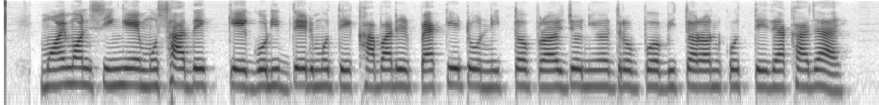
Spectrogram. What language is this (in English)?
Bangla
